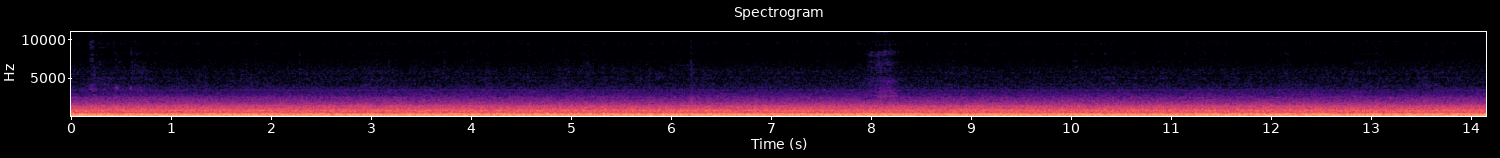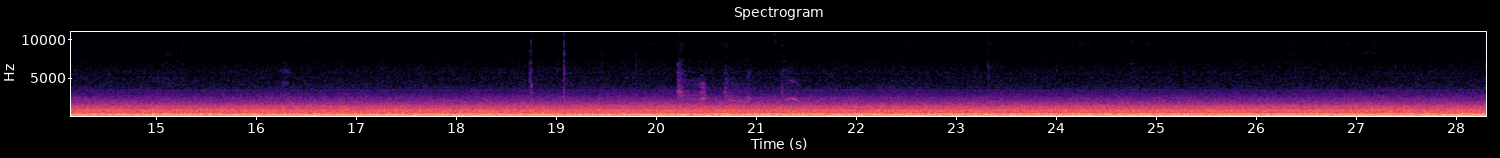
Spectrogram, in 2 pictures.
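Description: Steady cabin noise inside a Boeing 737-900ER in descent: the drone of its CFM56-7B engines and the airflow over the fuselage, with a low steady hum underneath and a few faint clicks.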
